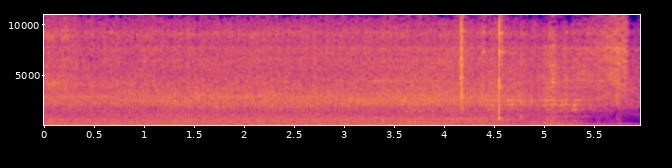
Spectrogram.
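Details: Mahindra Jeeto mini diesel with a starting problem, running after its temperature sensor was cleaned and the check-engine lamp came back: a steady, even diesel rumble with no knocks or misses, settling smoothly before shutoff; the engine sounds healthy.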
